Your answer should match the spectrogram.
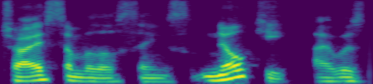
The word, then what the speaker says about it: gnocchi: Gnocchi. I was not really a gnocchi eater till I did a Blindsided piece.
